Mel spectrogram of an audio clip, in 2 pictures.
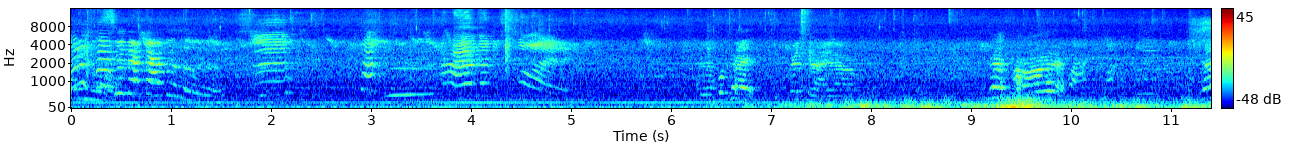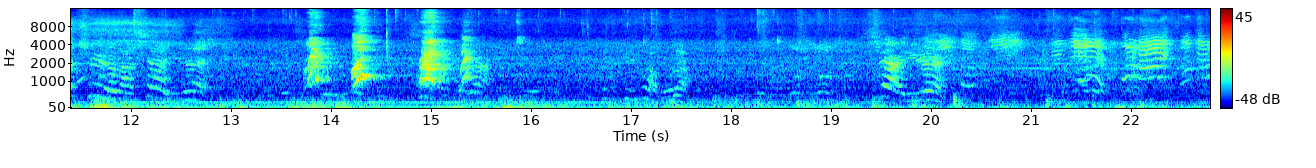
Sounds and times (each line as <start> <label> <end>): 0.0 Birds sound 6.7
0.0 Tourists 22.7
0.0 Traffic sound 22.7
10.2 thunder sound 14.9
13.8 Dog sounds 15.6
